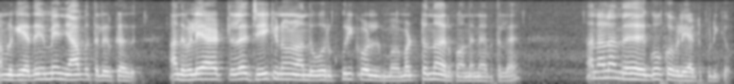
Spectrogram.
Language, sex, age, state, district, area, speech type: Tamil, female, 45-60, Tamil Nadu, Tiruvannamalai, rural, spontaneous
